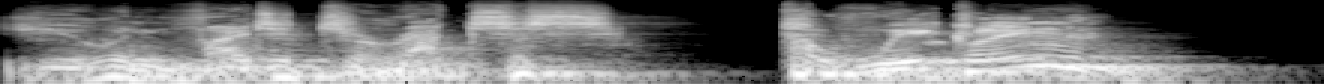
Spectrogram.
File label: Male Demon; Malchezaar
